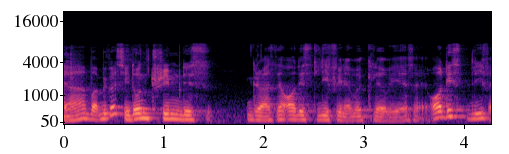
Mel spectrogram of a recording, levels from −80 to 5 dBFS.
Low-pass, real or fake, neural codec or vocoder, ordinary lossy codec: none; real; none; none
